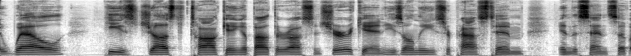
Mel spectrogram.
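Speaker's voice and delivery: ordinary delivery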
